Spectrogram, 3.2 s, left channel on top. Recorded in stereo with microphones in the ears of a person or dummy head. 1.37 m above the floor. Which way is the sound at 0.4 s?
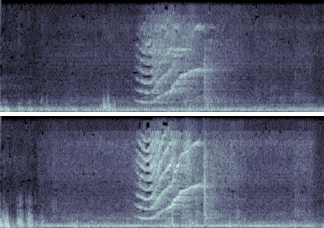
40° right (ahead or behind).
